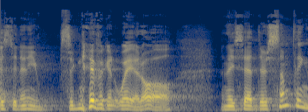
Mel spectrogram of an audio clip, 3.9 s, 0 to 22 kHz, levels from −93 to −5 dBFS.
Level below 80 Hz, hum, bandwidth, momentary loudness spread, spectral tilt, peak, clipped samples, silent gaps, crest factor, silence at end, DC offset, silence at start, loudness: -60 dBFS; none; 15 kHz; 13 LU; -5 dB/octave; -2 dBFS; under 0.1%; none; 22 dB; 0 s; under 0.1%; 0 s; -24 LUFS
